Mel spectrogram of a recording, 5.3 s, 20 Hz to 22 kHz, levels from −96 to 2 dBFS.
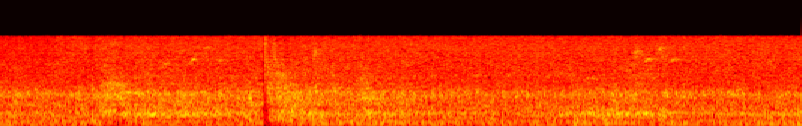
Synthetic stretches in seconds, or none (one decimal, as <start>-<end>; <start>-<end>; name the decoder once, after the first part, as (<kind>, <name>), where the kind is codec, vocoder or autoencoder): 0.0-5.3 (vocoder, Vocos)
